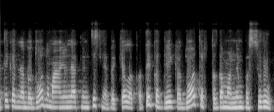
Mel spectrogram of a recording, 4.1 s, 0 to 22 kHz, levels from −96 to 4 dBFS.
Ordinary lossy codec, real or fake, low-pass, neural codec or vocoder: Opus, 32 kbps; real; 7.2 kHz; none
